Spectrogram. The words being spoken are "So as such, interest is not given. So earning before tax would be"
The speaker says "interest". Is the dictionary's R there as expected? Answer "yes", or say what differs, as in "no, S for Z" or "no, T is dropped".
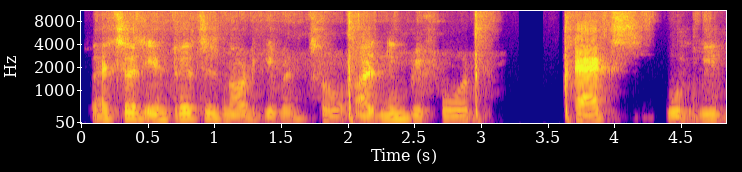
yes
